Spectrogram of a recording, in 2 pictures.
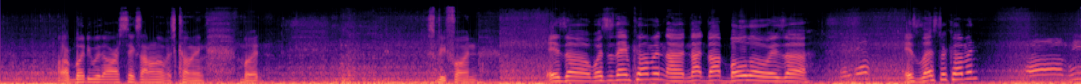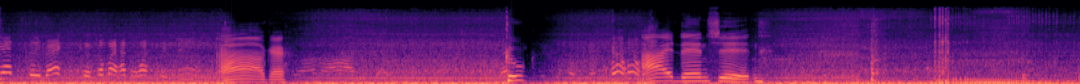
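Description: A parallel-twin cruiser motorcycle idles.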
